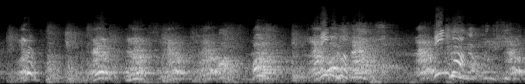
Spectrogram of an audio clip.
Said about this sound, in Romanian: Îl cunoști cumva pe câinele ăsta?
